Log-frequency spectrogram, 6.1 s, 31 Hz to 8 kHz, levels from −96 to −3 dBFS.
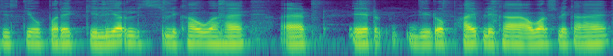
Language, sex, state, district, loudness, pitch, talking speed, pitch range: Hindi, male, Jharkhand, Garhwa, -19 LUFS, 115 Hz, 155 wpm, 110-115 Hz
